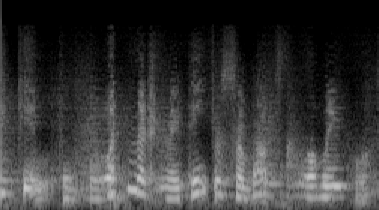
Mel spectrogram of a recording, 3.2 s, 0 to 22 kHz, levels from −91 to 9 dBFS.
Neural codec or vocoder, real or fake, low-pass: codec, 44.1 kHz, 0.9 kbps, DAC; fake; 14.4 kHz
